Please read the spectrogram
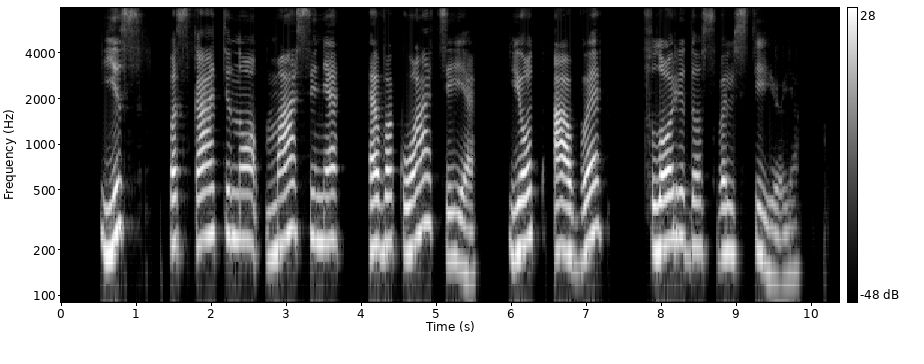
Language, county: Lithuanian, Kaunas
